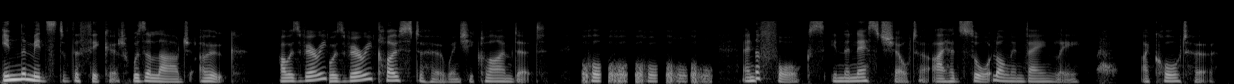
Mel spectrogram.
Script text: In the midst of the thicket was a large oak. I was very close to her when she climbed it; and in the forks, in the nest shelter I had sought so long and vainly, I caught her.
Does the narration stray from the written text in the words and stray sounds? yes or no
yes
